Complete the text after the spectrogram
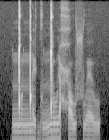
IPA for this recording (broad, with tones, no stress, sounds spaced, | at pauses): ŋ͡ǃ ʊ˦ ŋ͡ǃ e˦ ɡ ʊ˨ ŋ͡ǃ u˦ i̯ ħ ɔ˨ u̯ sʷ ɛ˨ u̯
